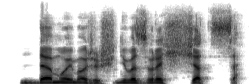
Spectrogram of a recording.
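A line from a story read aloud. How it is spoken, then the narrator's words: Furious hiss. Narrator (Russian): яростно прошипела ему в лицо Янка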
